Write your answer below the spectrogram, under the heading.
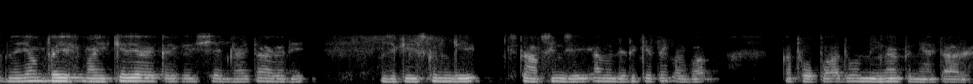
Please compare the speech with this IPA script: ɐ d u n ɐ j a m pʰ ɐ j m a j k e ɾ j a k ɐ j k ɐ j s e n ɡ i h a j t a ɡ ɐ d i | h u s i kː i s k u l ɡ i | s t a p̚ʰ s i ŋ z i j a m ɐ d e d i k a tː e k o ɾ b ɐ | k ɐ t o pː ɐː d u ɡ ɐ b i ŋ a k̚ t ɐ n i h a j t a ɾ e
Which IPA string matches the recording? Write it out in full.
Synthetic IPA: ɐ d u n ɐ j a m pʰ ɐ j m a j k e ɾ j a k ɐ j k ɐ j s e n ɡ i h a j t a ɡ ɐ d i | h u z i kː i s k u l ɡ i | s t a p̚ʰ s i ŋ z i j a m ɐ d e d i k e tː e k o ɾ b ɐ | k ɐ tʰ o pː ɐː d u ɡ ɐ m i ŋ a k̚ t ɐ n i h a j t a ɾ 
